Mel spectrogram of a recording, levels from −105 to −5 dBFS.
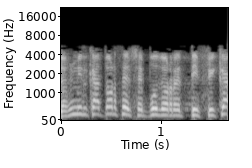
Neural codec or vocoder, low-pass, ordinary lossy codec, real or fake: none; 5.4 kHz; none; real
